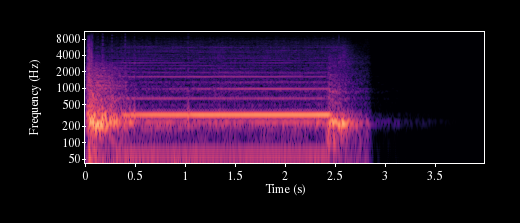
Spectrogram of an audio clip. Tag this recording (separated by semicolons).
robot; machinery; machine; hydraulic; mech; pneumatic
